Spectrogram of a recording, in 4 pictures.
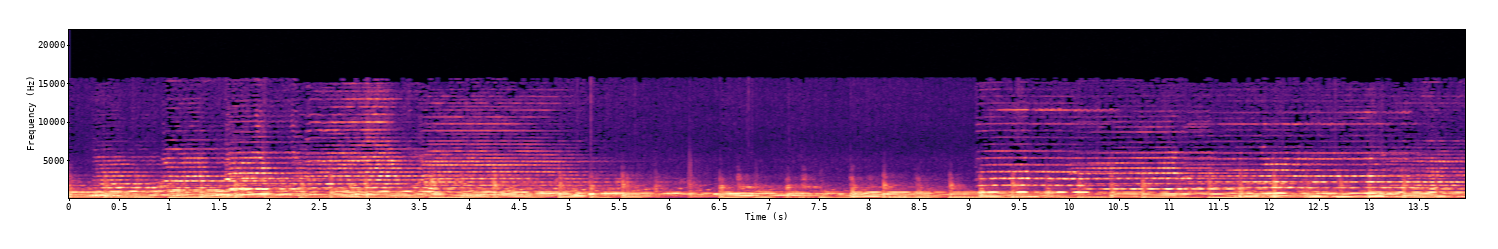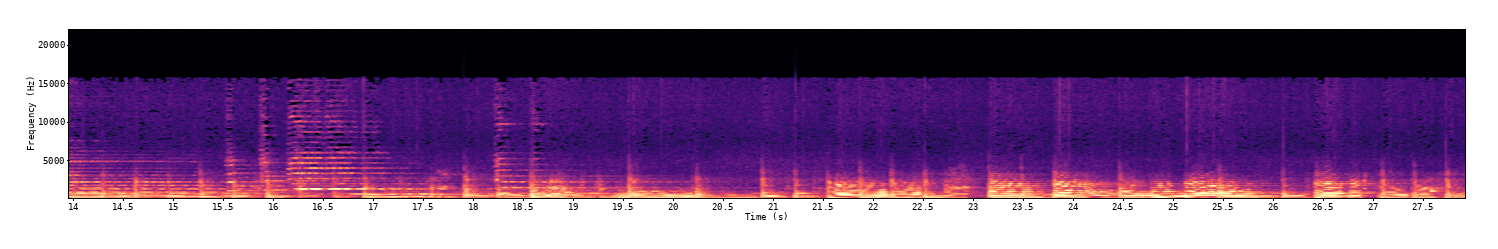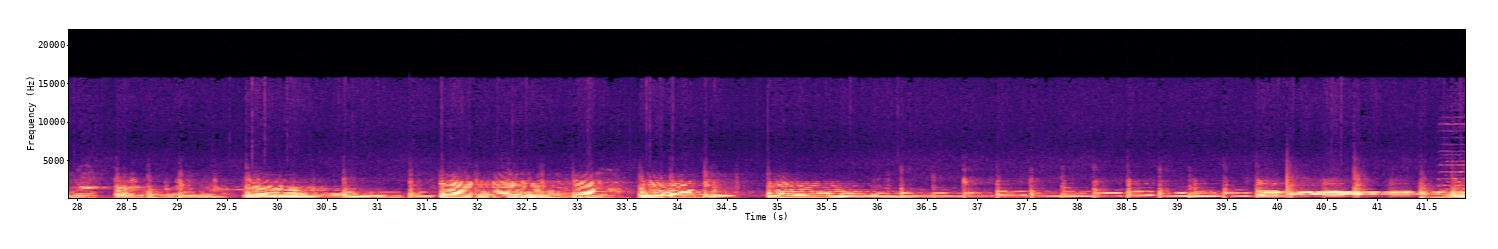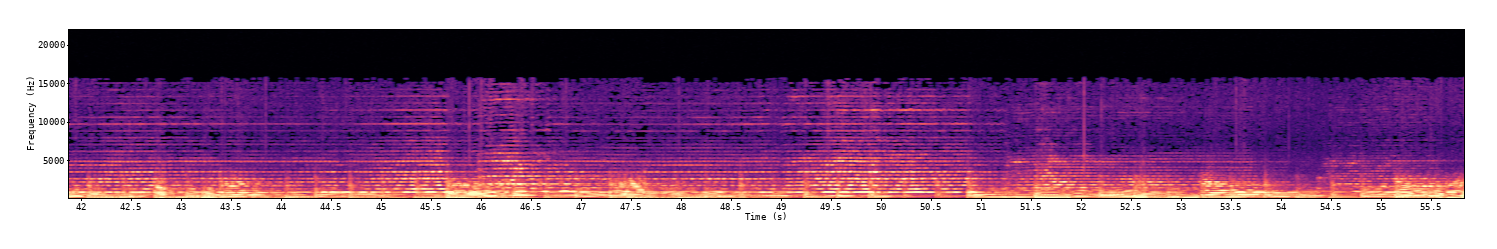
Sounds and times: Orchestra: 0.0s - 6.4s, 41.3s - 55.8s.

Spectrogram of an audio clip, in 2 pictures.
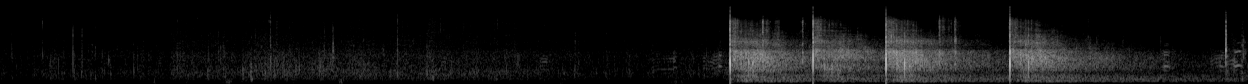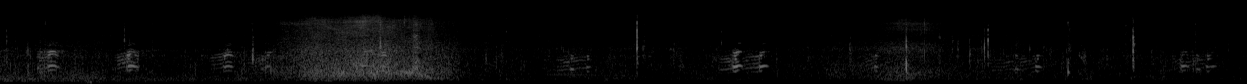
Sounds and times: Honk: 6.6s - 13.9s, 19.7s - 20.2s, 24.2s - 24.7s.

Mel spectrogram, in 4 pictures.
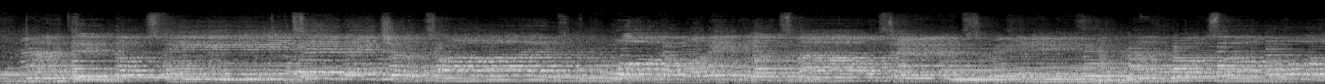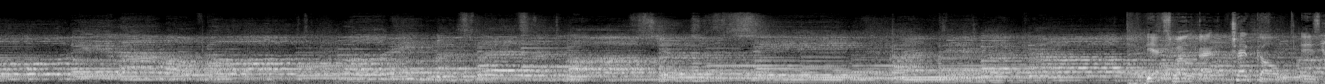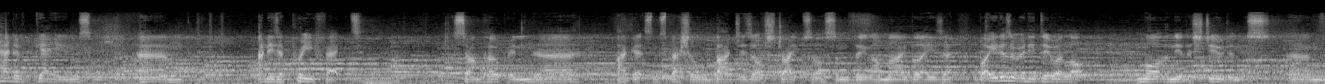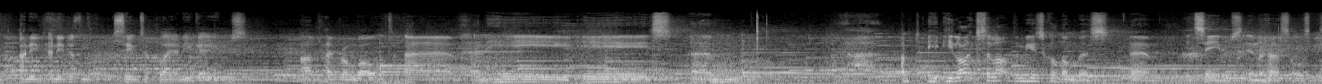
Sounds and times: Music: 0.0s - 52.9s
Speech: 24.7s - 28.4s, 29.1s - 30.2s, 31.0s - 42.2s, 42.8s - 47.1s, 48.3s - 52.9s.

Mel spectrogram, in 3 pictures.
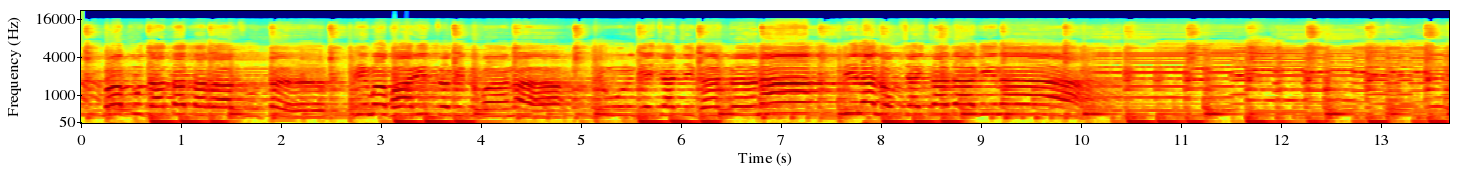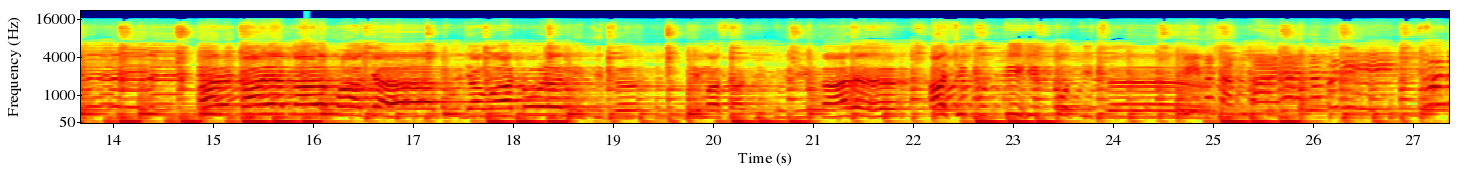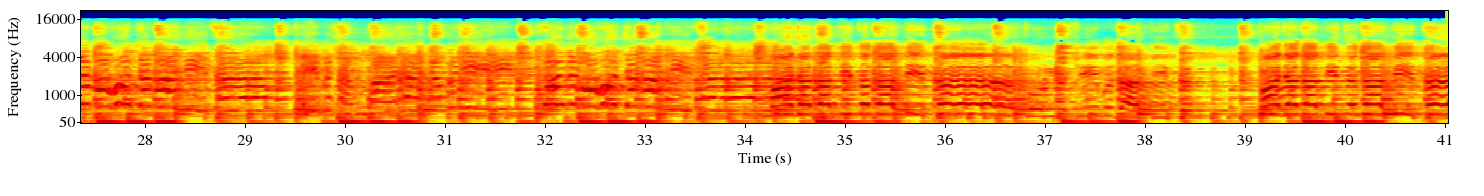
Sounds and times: Carnatic music: 0.0s - 41.0s.

